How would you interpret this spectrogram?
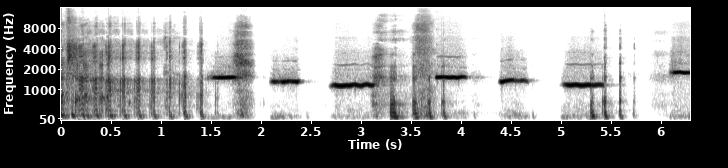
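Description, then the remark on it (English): Someone imitates a recorder with their mouth, producing a short tune of about eight breathy, pure, whistle-like notes at a steady mid-high pitch, with brief gaps between them and some noisy breath bursts at the start. “The curtain just playing perfect recorder sounds.”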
